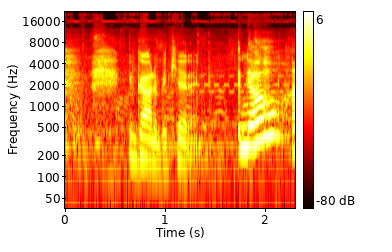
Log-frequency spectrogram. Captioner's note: laughs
